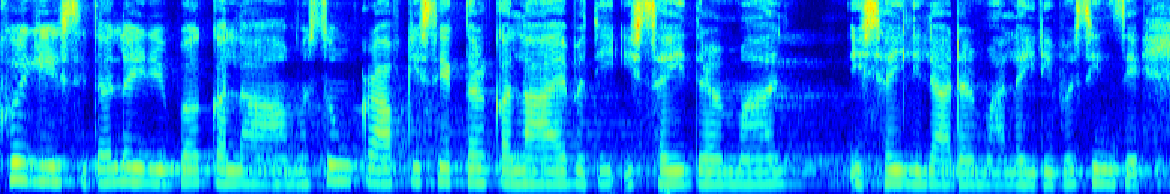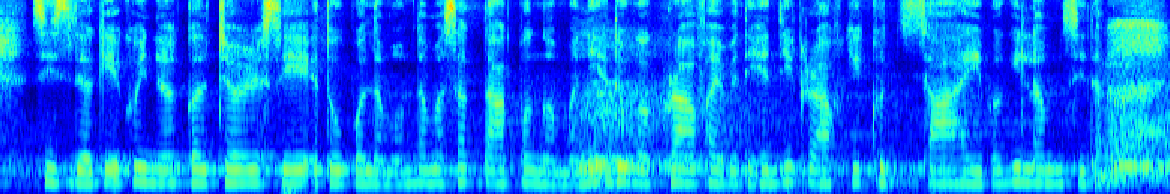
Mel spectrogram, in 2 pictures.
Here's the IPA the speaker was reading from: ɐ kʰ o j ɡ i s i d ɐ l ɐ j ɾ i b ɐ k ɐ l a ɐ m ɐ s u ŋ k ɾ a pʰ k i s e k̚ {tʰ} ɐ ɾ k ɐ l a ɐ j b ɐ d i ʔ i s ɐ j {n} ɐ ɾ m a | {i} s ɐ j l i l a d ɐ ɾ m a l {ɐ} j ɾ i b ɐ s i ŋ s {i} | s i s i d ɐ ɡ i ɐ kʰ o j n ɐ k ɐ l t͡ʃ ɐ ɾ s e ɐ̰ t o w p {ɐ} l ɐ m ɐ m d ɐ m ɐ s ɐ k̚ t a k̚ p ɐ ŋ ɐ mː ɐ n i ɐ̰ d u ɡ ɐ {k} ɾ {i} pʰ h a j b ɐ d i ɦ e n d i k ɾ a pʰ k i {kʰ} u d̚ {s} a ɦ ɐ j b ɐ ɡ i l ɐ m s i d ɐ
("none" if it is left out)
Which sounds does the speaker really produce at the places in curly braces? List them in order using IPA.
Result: t, d, i, ɐ, e, ɐ, k, a, kʰ, s

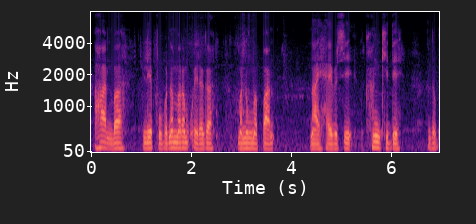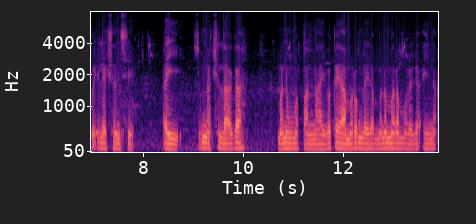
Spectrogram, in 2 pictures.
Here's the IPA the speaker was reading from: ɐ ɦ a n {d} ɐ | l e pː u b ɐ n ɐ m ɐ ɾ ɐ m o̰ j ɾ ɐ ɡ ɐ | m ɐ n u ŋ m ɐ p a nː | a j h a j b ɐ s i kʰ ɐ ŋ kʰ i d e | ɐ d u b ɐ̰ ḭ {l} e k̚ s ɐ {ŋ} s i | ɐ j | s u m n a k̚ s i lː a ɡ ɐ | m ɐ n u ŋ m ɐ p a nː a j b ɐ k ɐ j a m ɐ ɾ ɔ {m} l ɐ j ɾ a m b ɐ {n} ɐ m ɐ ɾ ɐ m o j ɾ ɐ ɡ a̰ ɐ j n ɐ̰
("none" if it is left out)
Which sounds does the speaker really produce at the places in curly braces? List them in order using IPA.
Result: b, l, n, m, n

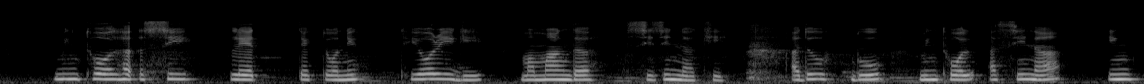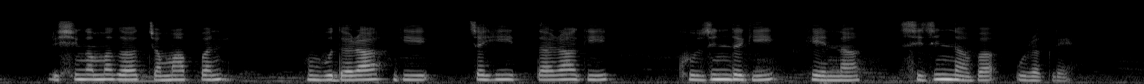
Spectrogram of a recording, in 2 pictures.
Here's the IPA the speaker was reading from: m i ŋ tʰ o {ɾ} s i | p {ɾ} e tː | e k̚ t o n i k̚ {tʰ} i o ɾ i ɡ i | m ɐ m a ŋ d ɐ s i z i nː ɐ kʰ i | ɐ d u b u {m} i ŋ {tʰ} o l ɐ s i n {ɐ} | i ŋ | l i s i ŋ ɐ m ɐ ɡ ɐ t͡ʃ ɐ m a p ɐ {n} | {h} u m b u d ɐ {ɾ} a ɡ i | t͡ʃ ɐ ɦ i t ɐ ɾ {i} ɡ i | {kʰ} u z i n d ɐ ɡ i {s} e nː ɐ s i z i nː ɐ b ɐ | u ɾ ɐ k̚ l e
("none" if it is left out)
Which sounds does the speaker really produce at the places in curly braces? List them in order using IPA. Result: l, l, tʰ, m, tʰ, ɐ, n, h, ɾ, a, kʰ, h

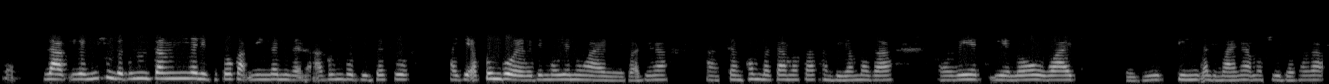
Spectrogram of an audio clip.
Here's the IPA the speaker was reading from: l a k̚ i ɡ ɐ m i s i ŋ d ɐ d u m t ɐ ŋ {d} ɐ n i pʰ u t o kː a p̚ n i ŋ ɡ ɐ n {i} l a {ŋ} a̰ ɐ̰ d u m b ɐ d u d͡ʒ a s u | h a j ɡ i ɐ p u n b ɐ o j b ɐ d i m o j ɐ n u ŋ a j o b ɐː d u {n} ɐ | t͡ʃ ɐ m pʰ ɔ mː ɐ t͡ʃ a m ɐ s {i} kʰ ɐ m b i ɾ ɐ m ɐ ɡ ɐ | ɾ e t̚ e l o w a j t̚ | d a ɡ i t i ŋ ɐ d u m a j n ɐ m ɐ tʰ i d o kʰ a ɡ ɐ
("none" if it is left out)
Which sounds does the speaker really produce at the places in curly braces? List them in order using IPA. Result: ɡ, i, n, n, a

